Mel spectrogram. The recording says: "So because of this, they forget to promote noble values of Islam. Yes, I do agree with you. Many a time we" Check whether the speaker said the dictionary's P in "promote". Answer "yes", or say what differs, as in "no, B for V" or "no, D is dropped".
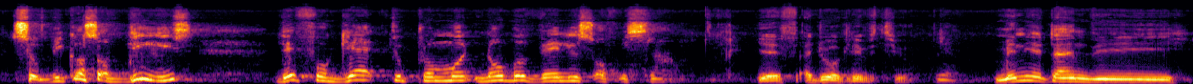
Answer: yes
